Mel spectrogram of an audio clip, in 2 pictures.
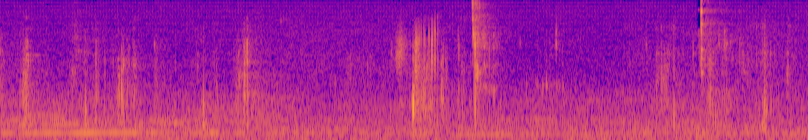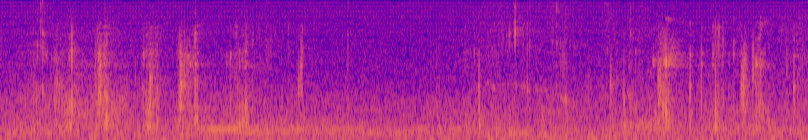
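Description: A person chewing a mouthful of sushi roll, with crunches at an irregular pace; the sharpest crunches come about two seconds in and again about three and a half seconds in.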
